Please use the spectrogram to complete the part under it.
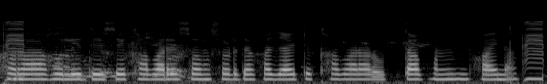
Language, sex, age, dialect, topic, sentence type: Bengali, female, 18-24, Western, agriculture, statement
